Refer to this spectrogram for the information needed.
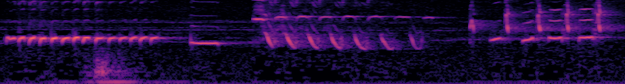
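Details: Orange-headed thrush morning song, played to coax a bird that has stopped singing: a fast, even run of repeated notes, then a series of slurred descending whistles and mixed high chirps, all loud and clear against silence.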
